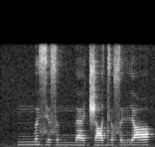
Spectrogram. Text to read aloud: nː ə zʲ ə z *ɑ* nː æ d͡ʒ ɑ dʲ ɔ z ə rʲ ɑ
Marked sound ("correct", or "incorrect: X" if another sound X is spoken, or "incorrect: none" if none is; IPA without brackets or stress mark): incorrect: ə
